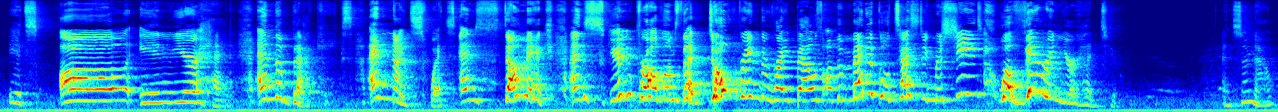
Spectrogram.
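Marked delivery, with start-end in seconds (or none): 0.1-2.8 loud, long drawn-out ALL; mocking refrain. Others answering a scared woman, loudly mocking. 3.2-14.0 high, loud tirade; indignant rant. Acted. Patient reciting her dismissed ailments, loudly indignant.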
